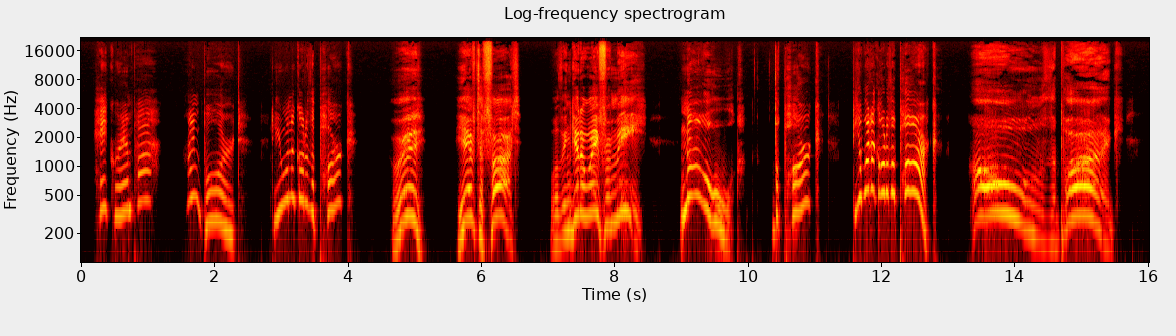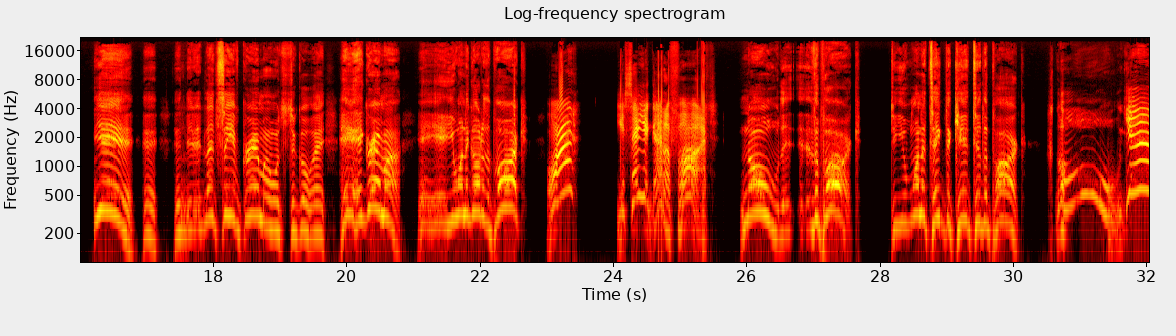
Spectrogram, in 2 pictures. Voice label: Cartoon Voice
